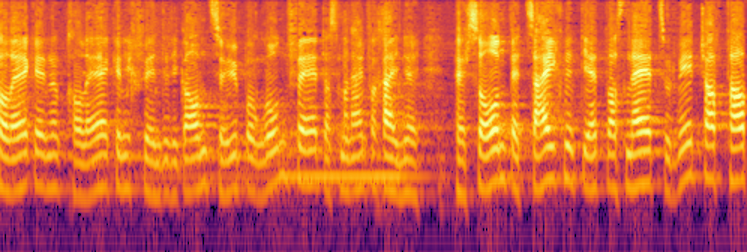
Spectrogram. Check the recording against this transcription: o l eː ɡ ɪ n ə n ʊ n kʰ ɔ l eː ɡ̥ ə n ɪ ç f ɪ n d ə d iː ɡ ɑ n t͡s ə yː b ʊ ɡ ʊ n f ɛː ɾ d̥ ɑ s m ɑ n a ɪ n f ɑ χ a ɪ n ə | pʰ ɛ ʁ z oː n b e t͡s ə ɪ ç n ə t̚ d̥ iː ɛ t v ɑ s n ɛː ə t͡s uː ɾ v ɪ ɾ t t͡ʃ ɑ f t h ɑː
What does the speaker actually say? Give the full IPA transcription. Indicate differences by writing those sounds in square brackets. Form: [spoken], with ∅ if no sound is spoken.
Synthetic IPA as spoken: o l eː ɡ ɪ n ə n ʊ n kʰ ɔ l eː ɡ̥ ə n ɪ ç f ɪ n d ə d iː ɡ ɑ n t͡s ə yː b ʊ [ŋ] ʊ n f ɛː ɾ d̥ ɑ s m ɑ n a ɪ n f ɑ χ a ɪ n ə | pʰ ɛ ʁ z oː n b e t͡s [a] ɪ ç n ə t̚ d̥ iː ɛ t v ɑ s n ɛː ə t͡s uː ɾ v ɪ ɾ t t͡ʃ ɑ f t h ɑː

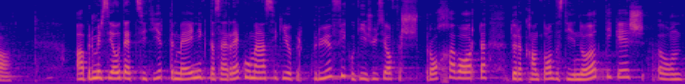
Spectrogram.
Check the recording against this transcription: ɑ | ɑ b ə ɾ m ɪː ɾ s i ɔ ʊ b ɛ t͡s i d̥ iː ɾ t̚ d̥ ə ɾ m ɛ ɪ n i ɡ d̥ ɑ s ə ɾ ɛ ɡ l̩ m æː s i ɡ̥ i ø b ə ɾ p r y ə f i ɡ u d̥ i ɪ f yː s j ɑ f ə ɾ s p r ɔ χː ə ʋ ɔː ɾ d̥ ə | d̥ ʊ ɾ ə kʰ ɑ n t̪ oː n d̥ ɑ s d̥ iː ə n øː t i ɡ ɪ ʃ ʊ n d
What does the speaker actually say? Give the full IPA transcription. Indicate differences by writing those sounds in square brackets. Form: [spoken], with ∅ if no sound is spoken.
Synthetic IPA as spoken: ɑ | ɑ b ə ɾ m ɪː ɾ s i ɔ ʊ [d] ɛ t͡s i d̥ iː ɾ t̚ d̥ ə ɾ m ɛ ɪ n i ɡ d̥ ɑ s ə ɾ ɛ ɡ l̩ m æː s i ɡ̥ i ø b ə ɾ p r y ə f i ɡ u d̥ i ɪ [ʃ] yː s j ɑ f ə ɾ [ʃ] p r ɔ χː ə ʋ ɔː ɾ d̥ ə | d̥ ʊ ɾ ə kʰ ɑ n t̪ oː n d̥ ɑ s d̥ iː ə n øː t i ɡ ɪ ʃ ʊ n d

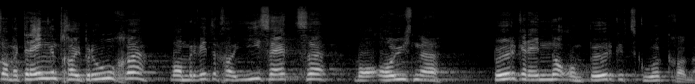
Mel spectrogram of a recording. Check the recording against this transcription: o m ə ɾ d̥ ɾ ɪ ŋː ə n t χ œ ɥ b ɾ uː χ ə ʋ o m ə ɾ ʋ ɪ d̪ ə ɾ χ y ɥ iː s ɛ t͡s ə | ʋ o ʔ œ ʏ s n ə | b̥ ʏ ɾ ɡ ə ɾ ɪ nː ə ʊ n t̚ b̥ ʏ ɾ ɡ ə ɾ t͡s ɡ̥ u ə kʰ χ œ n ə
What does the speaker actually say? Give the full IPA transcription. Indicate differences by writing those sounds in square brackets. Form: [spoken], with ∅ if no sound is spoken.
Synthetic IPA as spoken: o m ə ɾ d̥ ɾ ɪ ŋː ə n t χ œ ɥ b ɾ uː χ ə ʋ o m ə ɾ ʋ ɪ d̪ ə ɾ χ [œ] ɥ iː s ɛ t͡s ə | ʋ o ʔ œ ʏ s n ə | b̥ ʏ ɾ ɡ ə ɾ ɪ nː ə ʊ n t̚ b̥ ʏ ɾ ɡ ə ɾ t͡s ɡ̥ u ə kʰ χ œ [m] ə

